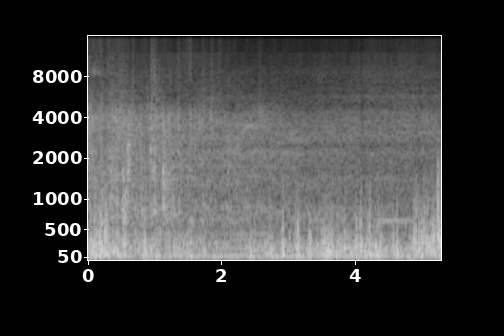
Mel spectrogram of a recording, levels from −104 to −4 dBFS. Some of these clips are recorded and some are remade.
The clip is remade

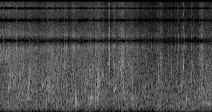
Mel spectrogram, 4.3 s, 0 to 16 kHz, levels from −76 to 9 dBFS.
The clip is recorded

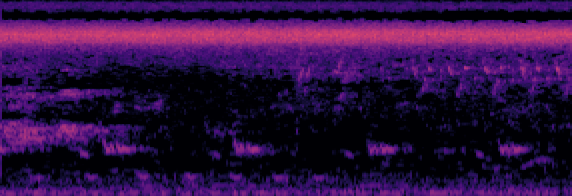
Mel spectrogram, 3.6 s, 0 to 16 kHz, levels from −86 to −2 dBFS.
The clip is recorded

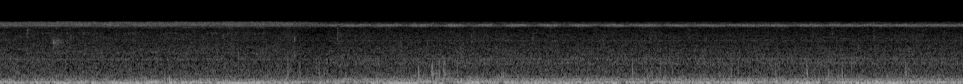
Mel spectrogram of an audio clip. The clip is recorded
